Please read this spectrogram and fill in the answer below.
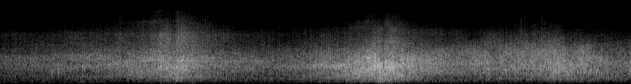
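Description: Vehicles passing by, a steady rush that swells and fades, loudest about two seconds in and again near four seconds.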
